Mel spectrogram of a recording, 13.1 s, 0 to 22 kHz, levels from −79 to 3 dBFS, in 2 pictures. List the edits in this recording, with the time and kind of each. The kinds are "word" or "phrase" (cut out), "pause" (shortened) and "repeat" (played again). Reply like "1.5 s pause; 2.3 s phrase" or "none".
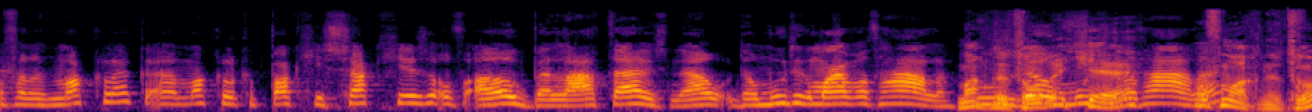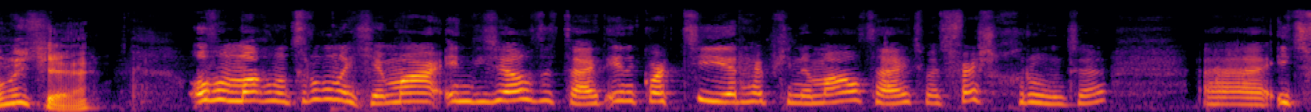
none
